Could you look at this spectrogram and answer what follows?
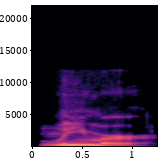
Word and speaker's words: lemur: Lemur. There's an R in that word.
